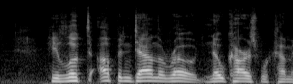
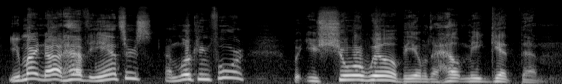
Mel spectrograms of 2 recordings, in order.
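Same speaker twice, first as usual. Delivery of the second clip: higher, a touch of threat; lightly voiced menacing Skylar; 6 semitones higher than usual. Skylar to the tied-up soldier, lightly menacing.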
